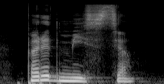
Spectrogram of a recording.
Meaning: suburb
- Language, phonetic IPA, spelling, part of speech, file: Ukrainian, [peredʲˈmʲisʲtʲɐ], передмістя, noun, Uk-передмістя.ogg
